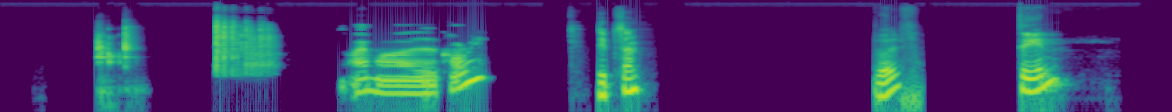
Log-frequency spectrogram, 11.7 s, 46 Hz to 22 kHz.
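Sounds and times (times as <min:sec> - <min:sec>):
dice rolling on a hard tabletop for a role-playing game: 0:01.0 - 0:01.5, 0:02.2 - 0:02.9
speech: 0:03.5 - 0:04.9, 0:06.0 - 0:06.5, 0:08.8 - 0:09.2, 0:10.2 - 0:10.7.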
